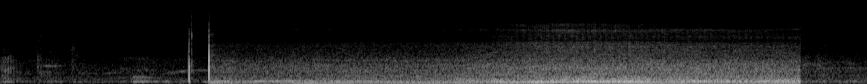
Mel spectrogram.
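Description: Two sharp clicks about two seconds in, then a vehicle engine running steadily with a low hum, growing louder about halfway through and cutting off suddenly at the end.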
